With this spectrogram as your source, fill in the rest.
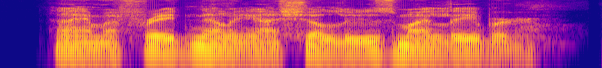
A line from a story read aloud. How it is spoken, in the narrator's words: he muttered to me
